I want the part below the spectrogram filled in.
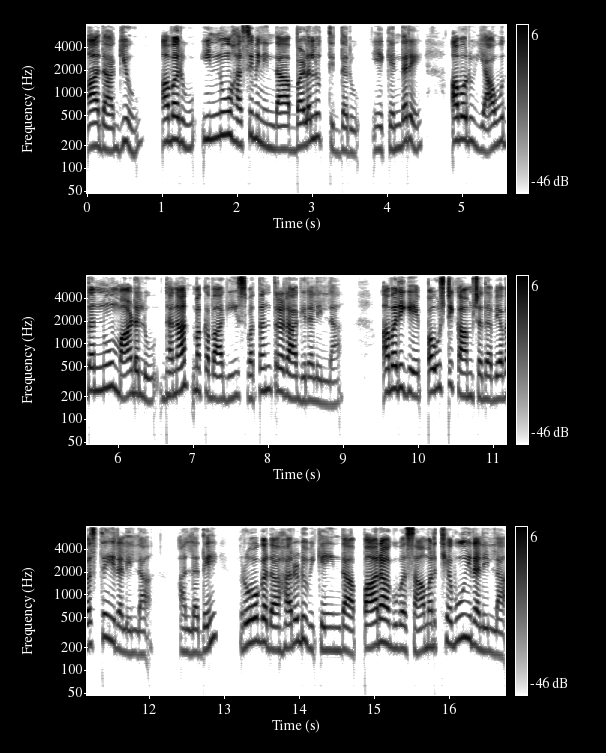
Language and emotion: Kannada, neutral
